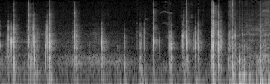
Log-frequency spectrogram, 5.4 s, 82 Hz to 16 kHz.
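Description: An orange Kleenex cardboard tissue box, hollow with tissues inside, is held in the hands and tapped and rubbed with the fingertips. The result is an irregular series of short, dry, hollow taps centered around 900 Hz, with bright crinkly edges and soft scratchy rubbing between them.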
